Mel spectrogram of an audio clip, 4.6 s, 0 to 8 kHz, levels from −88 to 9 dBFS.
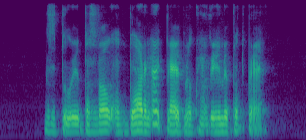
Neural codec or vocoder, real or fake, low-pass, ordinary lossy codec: autoencoder, 22.05 kHz, a latent of 192 numbers a frame, VITS, trained on one speaker; fake; 7.2 kHz; none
